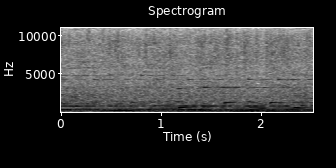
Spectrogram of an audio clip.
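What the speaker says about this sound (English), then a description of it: "All of a sudden, big raindrops hit the roof of my car" Heavy raindrops drumming on a car roof in the visual novel Higurashi: When They Cry, a soft, steady hiss of rain, faint and unbroken with no voices.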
